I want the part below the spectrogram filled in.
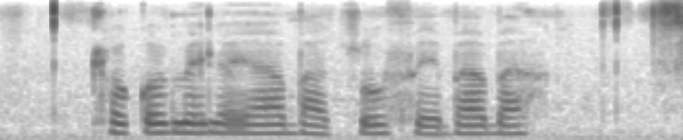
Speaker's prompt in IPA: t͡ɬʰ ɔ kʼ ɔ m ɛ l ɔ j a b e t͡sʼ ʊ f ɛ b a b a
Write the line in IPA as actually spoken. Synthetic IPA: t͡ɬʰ ɔ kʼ ɔ m ɛ l ɔ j a b a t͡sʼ ʊ f ɛ b a b a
